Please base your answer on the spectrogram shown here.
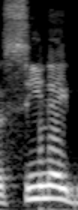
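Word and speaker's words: Sine: a faction for their own ends so a CNA Darkwood s-i-n-e Darkwood okay and they are spell that again s-i-n-e Darkwood and uh she's part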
